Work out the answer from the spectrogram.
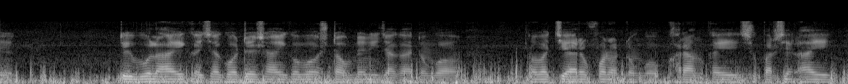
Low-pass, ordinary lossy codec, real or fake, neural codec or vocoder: none; none; real; none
